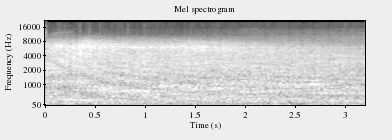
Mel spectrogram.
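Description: Steady broadband roar of an airplane passing overhead, loud and continuous throughout, with no talking over it.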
